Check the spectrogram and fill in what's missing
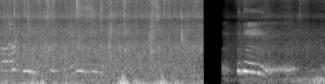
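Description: Rain falls at night in a village during the first rain of the year, a steady patter with a brief dropout, and voices and some laughter are heard over it.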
